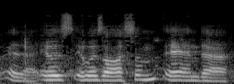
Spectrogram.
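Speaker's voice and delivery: ordinary talk, nothing marked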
